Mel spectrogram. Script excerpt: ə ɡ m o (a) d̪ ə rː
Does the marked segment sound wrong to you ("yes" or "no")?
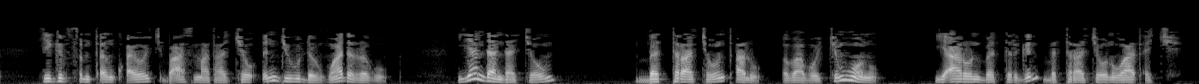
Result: no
